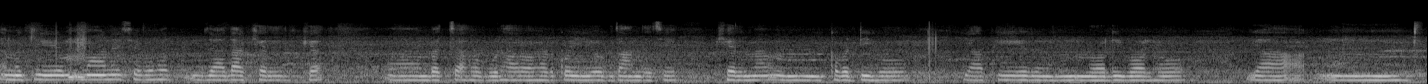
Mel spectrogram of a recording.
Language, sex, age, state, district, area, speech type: Maithili, female, 45-60, Bihar, Purnia, rural, spontaneous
